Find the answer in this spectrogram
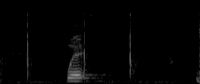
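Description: Chalk knocking and scraping on a blackboard while writing: three short sharp taps, the first two close together near the start and the last about a second later.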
